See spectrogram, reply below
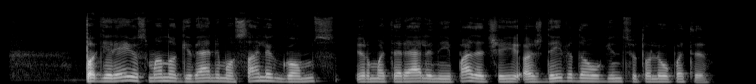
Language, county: Lithuanian, Klaipėda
